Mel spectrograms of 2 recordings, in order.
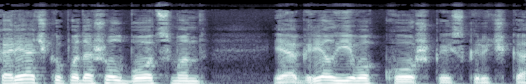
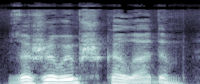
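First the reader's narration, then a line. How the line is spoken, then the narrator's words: Quiet. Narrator (Russian): тихо ответил тот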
